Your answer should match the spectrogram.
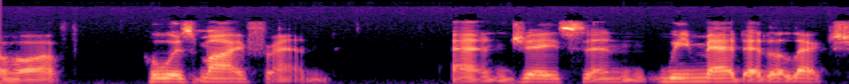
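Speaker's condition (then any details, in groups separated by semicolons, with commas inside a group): Parkinsonism from lyme disease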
